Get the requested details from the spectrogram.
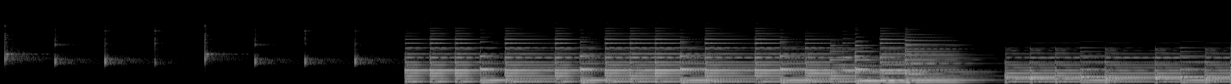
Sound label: autumn 1st mvt, Recorder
